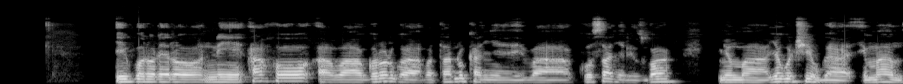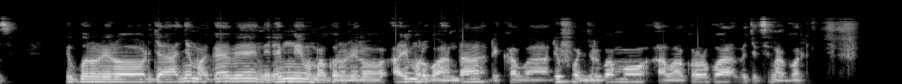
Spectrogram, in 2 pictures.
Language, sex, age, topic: Kinyarwanda, male, 36-49, government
